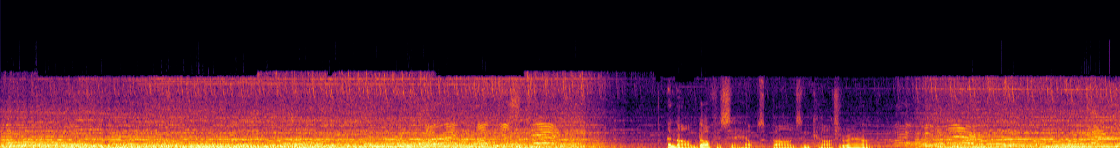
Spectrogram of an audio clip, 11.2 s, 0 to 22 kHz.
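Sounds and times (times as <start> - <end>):
helicopter landing on an office block roof: 0.0 - 11.1
speech: 6.7 - 9.2.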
